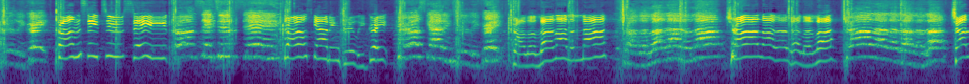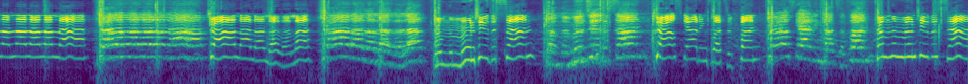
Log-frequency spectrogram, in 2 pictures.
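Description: A choir of girls singing together, with hand claps keeping the beat.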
